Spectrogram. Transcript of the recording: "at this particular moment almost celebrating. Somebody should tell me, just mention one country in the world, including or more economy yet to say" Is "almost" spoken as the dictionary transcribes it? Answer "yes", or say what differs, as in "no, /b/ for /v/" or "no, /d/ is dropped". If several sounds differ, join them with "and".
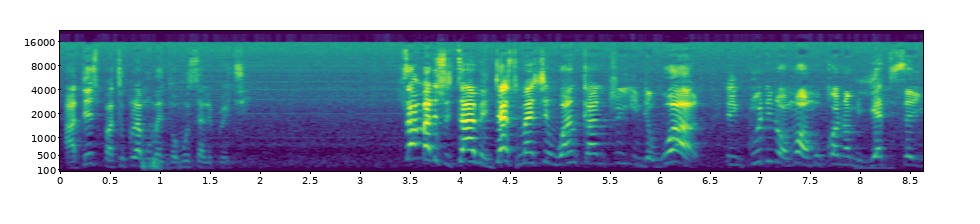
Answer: no, /l/ is dropped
